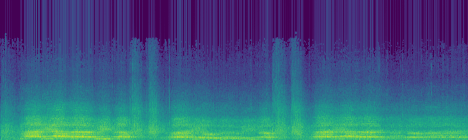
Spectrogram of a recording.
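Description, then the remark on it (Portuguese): A large crowd of football fans chants "We think he's brilliant" in unison in a stadium during a Premier League match, praising their Brazilian goalkeeper Ederson. It is a loud, sustained sing-song refrain with rising and falling phrases echoing across the stands, briefly dipping before swelling again. “We think he's fucking brilliant.”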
